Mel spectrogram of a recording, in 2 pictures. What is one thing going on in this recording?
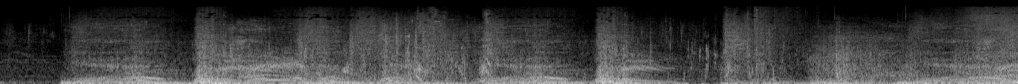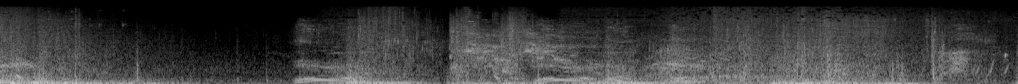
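Sword slashes and magic blasts crash in a video game battle.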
